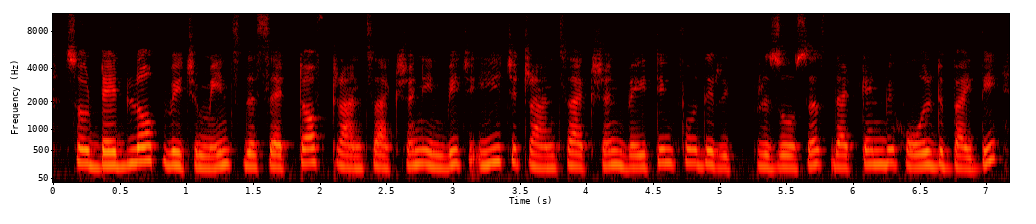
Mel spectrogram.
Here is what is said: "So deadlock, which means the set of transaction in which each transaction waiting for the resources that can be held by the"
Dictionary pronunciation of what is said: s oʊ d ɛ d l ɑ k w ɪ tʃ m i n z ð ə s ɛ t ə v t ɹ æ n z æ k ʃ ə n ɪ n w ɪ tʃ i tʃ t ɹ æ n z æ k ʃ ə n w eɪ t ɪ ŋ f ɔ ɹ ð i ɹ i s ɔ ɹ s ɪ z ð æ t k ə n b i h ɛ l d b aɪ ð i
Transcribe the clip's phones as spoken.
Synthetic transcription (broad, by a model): s oʊ d ɛ d l ɑ k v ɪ tʃ m i n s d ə s ɛ t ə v t ɹ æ n s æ k ʃ ə n ɪ n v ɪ tʃ i tʃ t ɹ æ n s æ k ʃ ə n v eɪ t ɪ ŋ f ɔ ɹ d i ɹ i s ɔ ɹ s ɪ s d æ t k ə n b i h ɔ l d b aɪ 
